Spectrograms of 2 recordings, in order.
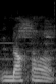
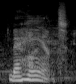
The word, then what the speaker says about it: Nahant: Oh, so we must be near Nahant. Diagnostic complete. Nahant. My bad. Gotta say it like a proper East Coast gal. Let's go over to Nahant, shall we?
